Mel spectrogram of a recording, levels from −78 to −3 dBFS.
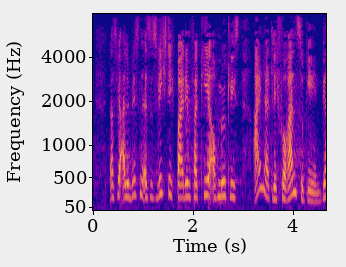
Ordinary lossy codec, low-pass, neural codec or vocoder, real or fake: none; none; none; real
